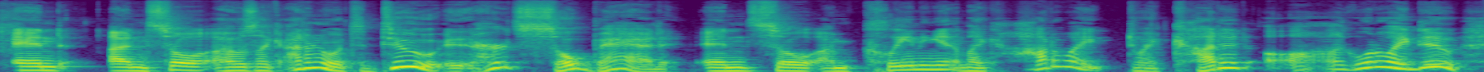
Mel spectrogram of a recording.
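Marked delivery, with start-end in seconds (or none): 1.4-3.4 panicked whine. Retold or imitated. Panicked quote about bent toenail. 5.0-7.3 high, frantic questions; panicked. Retold or imitated. Panicked quote while cleaning toe.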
